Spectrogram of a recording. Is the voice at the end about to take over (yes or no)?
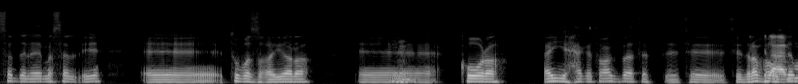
no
